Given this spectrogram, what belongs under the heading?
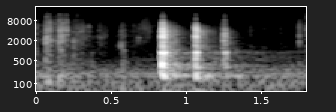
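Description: Tarot cards being shuffled by hand: a few quiet crisp riffles and snaps, the clearest near the middle, with soft papery rustling around them and no talking.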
